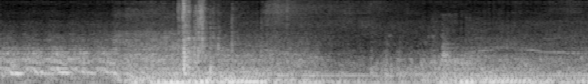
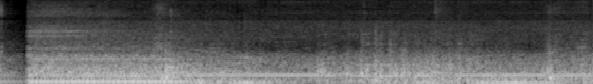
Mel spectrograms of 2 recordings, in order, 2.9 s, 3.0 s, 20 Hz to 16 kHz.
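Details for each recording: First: Rover Metro (Rover 111) cold start: brief crank, engine catches quickly and settles to a steady rev; starts easily but needs the pedal slightly depressed until warm because the coolant temperature sensor needs replacing. Normal cold start. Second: Cold-started Rover Metro 111 starts easily, then runs with a rough roar that sags every second or so and struggles to idle unless the pedal is held slightly down. Owner says the coolant temperature sensor needs replacing and suggests warming it 30 seconds first.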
